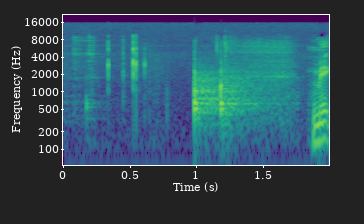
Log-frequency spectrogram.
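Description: A few light clicks as a metal paint tin is handled, then a single knock about a second in as the tin is set down on the wooden table, fading quickly.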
